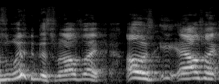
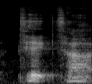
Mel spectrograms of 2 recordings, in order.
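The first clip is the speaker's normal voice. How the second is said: put-on smooth flirty wrestler voice, lower and quieter; 8 semitones lower, 7 dB quieter than usual. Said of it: "What the Big Valboski says".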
